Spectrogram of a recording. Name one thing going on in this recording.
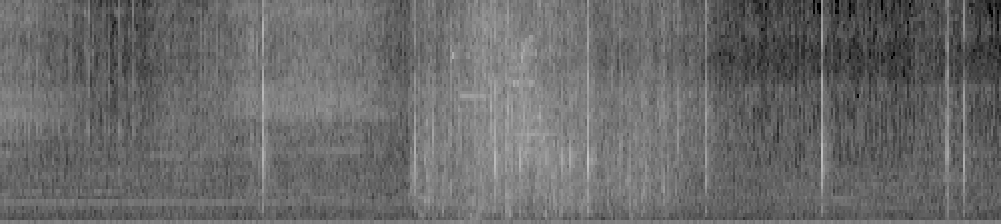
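A fishing reel whirs as line is reeled in.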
